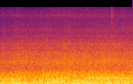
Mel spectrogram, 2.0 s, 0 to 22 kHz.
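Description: Moto Guzzi V85TT's air-cooled 853 cc V-twin pulling from low revs in a high gear on an uphill, a steady low rumble heard from the rider's seat, with wind noise over the microphone.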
